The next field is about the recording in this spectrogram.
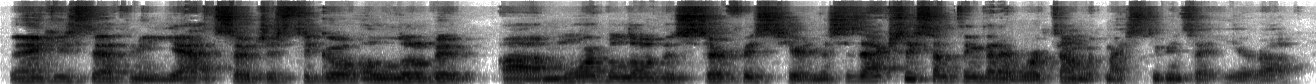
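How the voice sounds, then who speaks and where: A man speaking as a career coach guest in a casual interview, relaxed and conversational, often tagging his points with a question. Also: on the high side, quick pace, reverberant, low-quality recording. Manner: relaxed, conversational, frequent "right?" tags.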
